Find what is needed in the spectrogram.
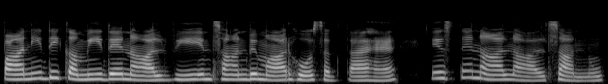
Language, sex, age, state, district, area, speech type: Punjabi, female, 18-30, Punjab, Pathankot, urban, spontaneous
